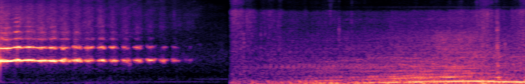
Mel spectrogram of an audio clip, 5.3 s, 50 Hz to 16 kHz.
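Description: Kia Sonet HTX 1.5 diesel with manual gearbox accelerating at full power, a rising engine roar that builds steadily and loud after a short tonal chime and a brief gap.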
